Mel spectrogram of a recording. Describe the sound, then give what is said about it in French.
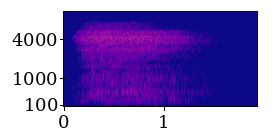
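A single deep breath drawn in during a guided pregnancy meditation, a soft airy rush that swells quickly and holds steady for about a second and a half before fading. “je vous propose de prendre une dernière grande inspiration. On la fait ensemble.”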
